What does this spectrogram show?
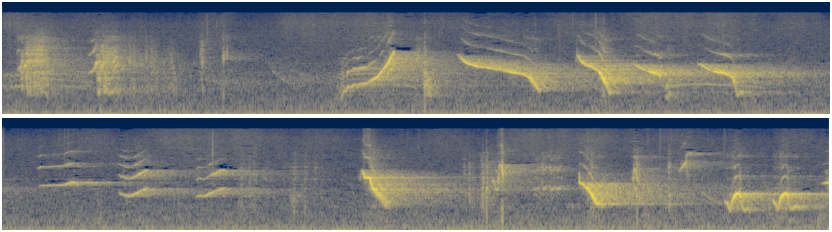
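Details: Superb Lyrebird from Australia, a series of loud ringing downward-slurred whistles, some paired, with short high-pitched chirps in the middle, delivered in irregular bursts.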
